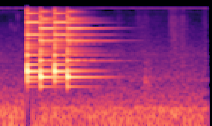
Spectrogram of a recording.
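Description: A bright bell-like chime sound effect: a quick run of about four ringing notes a third of a second in, fading out over about a second. It is an on-screen cue that a quiz question is appearing.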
